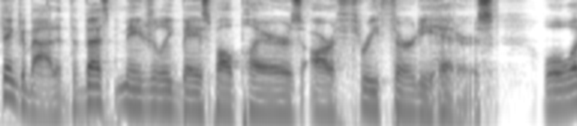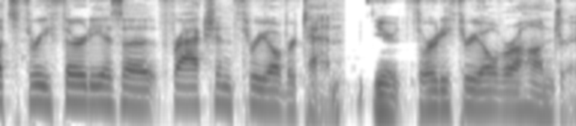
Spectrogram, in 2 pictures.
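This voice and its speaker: A man talks at a fairly quick pace with hardly any pauses, in a plain, everyday voice at medium pitch. His pitch variation is ordinary, and the sound is dry and close with no echo. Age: 30s. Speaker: podcast host and voice actor. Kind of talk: solo podcast monologue.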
